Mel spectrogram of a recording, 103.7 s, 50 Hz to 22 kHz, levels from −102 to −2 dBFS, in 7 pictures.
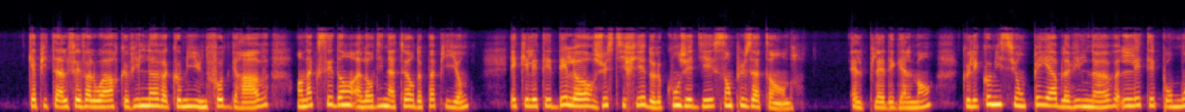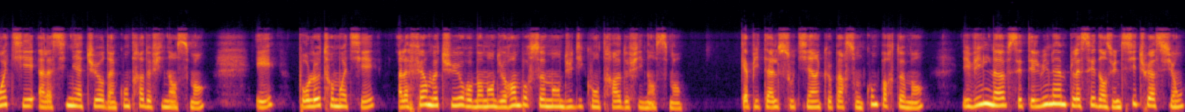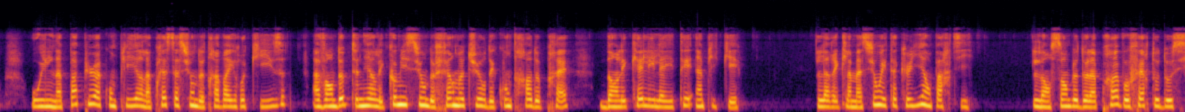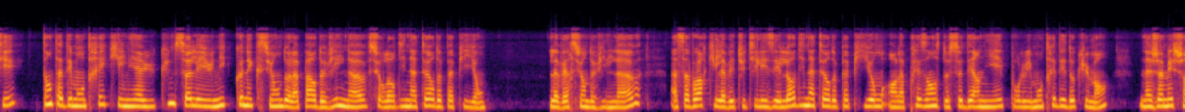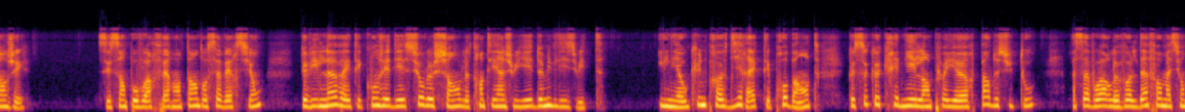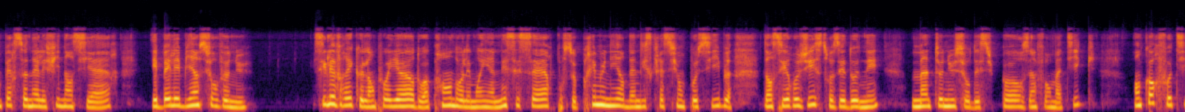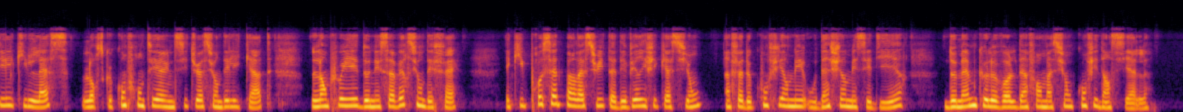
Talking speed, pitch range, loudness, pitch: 160 wpm, 180-215 Hz, -16 LUFS, 195 Hz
